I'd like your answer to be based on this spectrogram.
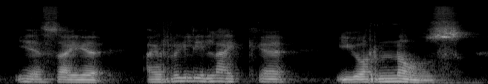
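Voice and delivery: halting put-on Romanian accent, nasal and stretched. Showing a man hesitantly complimenting a woman, hesitant put-on Romanian accent. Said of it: "This is my Romanian accent here".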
